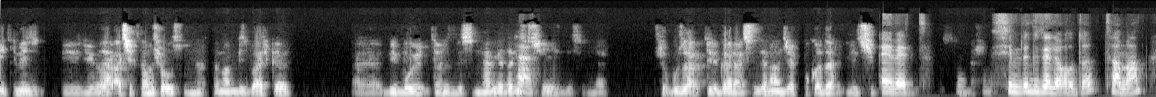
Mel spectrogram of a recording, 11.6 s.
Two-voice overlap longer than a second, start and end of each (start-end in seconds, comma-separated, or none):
none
